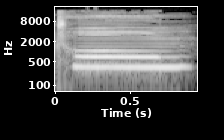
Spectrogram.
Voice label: "chong1", pinyin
